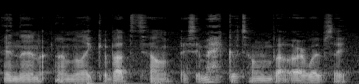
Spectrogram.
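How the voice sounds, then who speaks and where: A man's voice: low voice, quick pace, creaky, slight background noise. A man with a Boston accent, co-hosting a casual podcast and telling jokey stories. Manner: joking, animated storytelling. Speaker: podcast co-host. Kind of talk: casual chat.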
